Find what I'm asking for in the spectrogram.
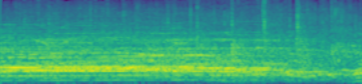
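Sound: audience cheering and clapping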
